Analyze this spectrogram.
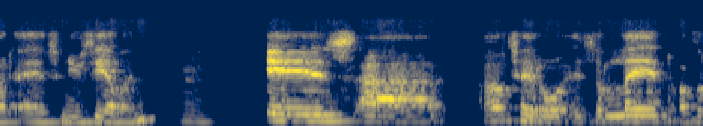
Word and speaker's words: Aotearoa: the Māori name for your land, which is Aotearoa, and I hope I am pronouncing that right. Yeah. I gave it a go this morning, and I'd love to know what the meaning of Aotearoa is and why it was called such.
